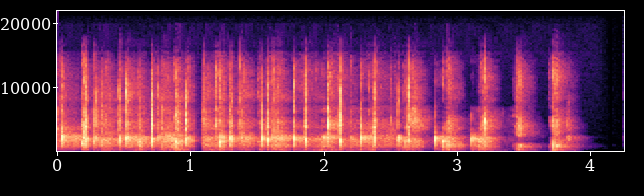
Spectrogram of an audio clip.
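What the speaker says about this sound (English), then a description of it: "So please a round of applause for Professor Dr." A room of attendees at a bootcamp talk applauds an introduced professor, a dense round of hand claps that thins into a few scattered claps and stops after about four seconds.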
